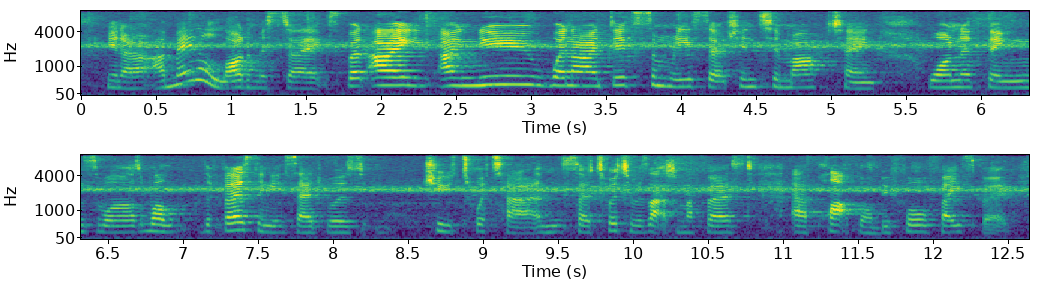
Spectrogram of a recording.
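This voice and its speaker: A woman at a medium pitch talks at a moderate pace, with audible room echo and noticeable background noise. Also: ordinary pitch variation. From Britain. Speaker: social media marketer. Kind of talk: interview.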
